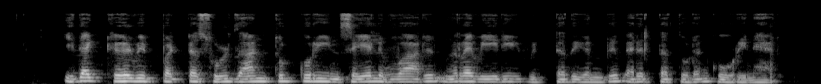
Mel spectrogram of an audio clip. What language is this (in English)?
Tamil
